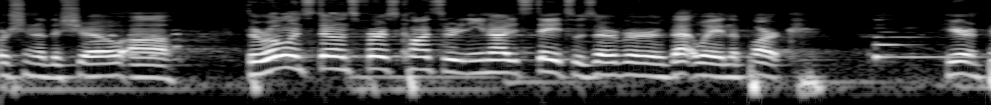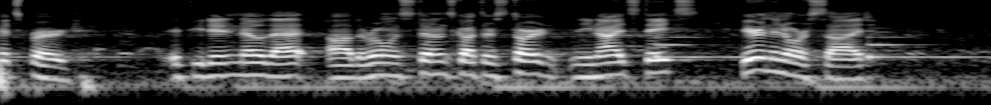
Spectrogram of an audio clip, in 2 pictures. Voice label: Banter, Bluegrass String Band; zoomh1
